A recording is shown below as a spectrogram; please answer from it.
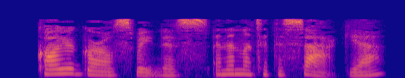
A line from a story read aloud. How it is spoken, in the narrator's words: he said quietly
